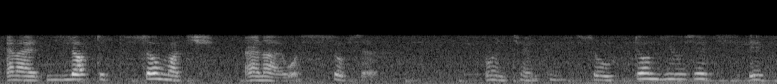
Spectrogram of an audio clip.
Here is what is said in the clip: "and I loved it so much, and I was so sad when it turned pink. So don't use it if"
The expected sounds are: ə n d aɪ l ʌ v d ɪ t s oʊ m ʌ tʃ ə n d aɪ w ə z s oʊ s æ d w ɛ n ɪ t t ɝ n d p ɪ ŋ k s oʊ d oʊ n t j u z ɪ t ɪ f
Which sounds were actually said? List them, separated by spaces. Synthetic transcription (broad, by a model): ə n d aɪ l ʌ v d ɪ t s oʊ m ʌ tʃ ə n aɪ w ə z s oʊ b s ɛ ɪ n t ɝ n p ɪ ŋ s oʊ d oʊ n t j u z ɪ t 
